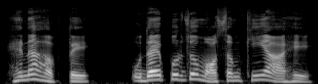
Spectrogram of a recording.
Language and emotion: Sindhi, neutral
